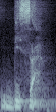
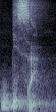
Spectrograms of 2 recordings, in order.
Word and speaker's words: bisa: Now you see the ah at the end. I'm pronouncing that as a a regular a which is minus atl. So I'm saying bisa bisa, not bis, right? I don't say bis.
